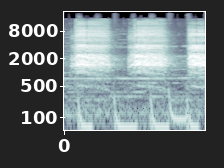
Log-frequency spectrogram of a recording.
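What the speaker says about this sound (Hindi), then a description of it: "कौवा लगातार गाना गाए ही जा रहा था" Crow cawing in a forest fable setting, about four loud, harsh caws in steady rhythm, each separated by a short pause, heard up close with no talking.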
